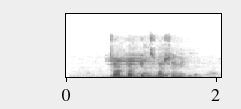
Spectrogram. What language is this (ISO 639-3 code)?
ben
